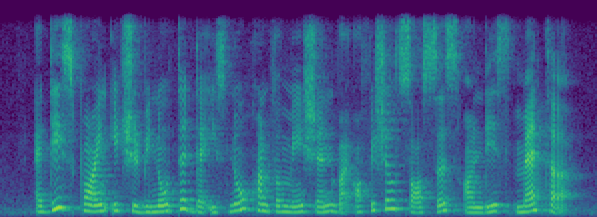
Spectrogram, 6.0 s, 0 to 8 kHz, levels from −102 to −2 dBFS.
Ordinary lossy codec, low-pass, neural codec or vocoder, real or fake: none; 7.2 kHz; none; real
